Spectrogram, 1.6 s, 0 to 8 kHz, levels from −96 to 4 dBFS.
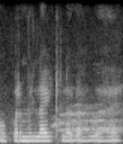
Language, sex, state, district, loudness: Hindi, female, Jharkhand, Garhwa, -16 LUFS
